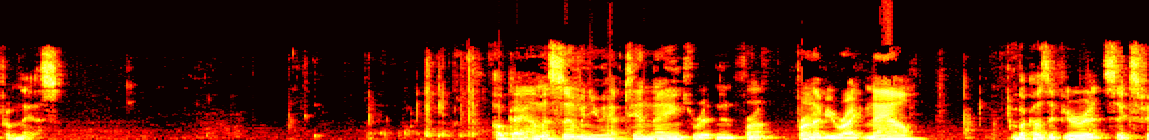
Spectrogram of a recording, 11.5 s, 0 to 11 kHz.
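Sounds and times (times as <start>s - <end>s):
speech: 0.0s - 0.6s, 5.0s - 9.2s, 10.1s - 11.4s
person sipping and swallowing a drink: 2.9s - 5.0s
wet mouth clicks: 2.9s - 5.0s.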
